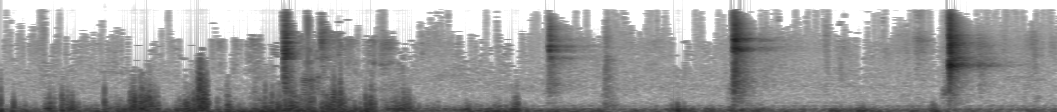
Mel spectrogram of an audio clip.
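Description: Golf clubs striking balls at a driving range: about four sharp cracks a couple of seconds apart. A low, uneven rumble runs under the first half and fades.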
